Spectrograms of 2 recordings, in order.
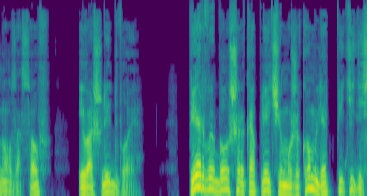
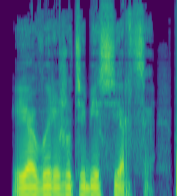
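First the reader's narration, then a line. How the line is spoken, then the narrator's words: Through gritted teeth. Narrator (Russian): процедил он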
